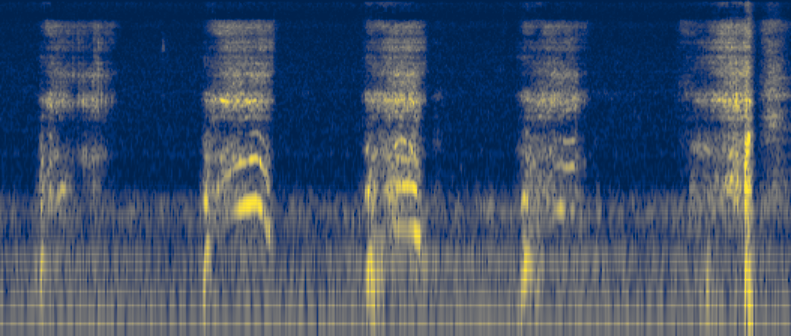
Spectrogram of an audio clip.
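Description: Soft rattling snores roughly every two seconds over a steady room hum: snoring.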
